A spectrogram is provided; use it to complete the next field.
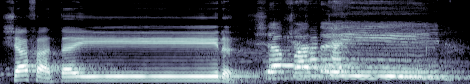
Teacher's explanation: اب حروف لین کے بعد عارضی سکون ہے یعنی نون ساکن جو ہو رہا ہے وہ اس وجہ سے ہو رہا ہے کیونکہ آخر میں وقف آ رہا ہے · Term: مد لین عارض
